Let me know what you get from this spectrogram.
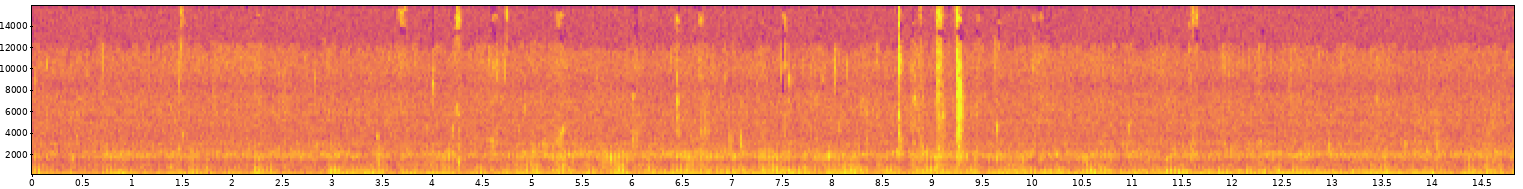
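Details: Nursing-time purring from Maine Coon cats, kittens 43 days old: a continuous deep, even rumble with a fast pulsing texture, unbroken for the whole stretch, plus a couple of soft taps.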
